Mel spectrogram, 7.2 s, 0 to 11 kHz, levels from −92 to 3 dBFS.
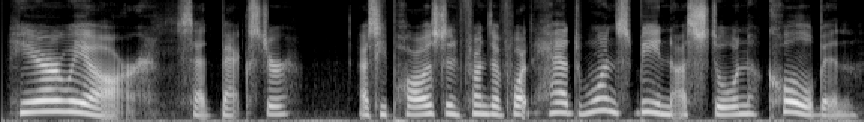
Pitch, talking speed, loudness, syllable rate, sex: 240 Hz, 160 wpm, -17 LUFS, 3.8 syllables/s, female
